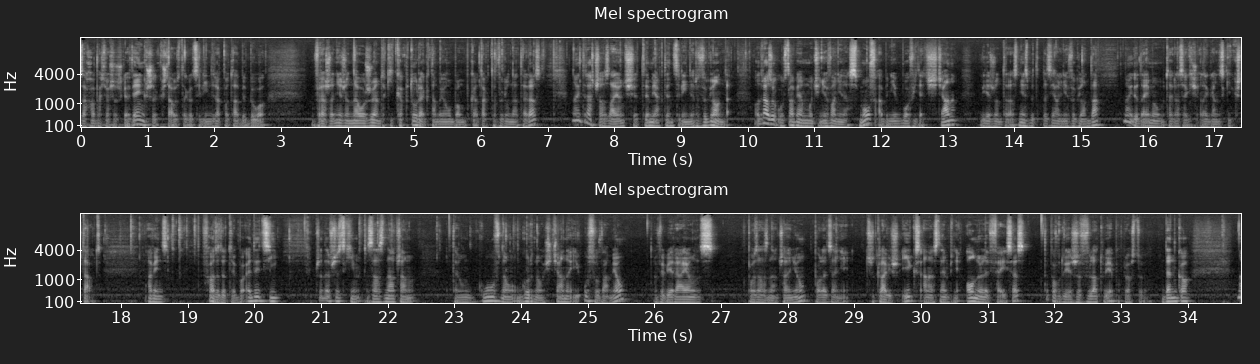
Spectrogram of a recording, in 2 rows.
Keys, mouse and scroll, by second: 3.9 Tab, 4.7 z, 6.2 Tab, 6.8 Tab, 9.8 Tab, 15.7 KP_1, 18.8 Tab, 21.3 a, 23.0 middle click, 24.7 x, 28.3 x, 34.5 a.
